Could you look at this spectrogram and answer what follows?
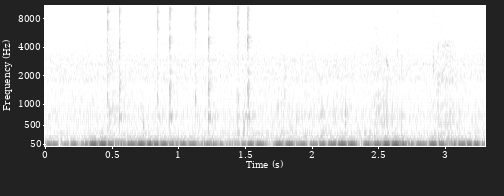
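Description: Keys clack in short bursts of rapid clicks on a computer keyboard while someone sets up a trading chart indicator, the typing faint against a steady low hum with no talking.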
